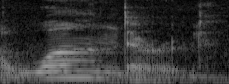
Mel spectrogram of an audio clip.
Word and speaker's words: wondered: Na hora de pronunciar, a gente não pronuncia o e, lembra? Fica bem bonitinho a gente falar wondered.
